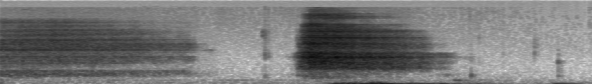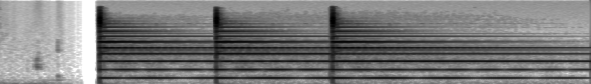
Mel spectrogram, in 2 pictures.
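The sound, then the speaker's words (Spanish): A slow, deep breath drawn in and then released in a long sigh during a mindfulness exercise, with no talking, followed by a bowl-like bell struck three times and left ringing in a sustained shimmering tone. “Toma una respiración profunda.”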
